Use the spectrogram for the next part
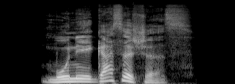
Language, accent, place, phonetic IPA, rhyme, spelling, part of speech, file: German, Germany, Berlin, [moneˈɡasɪʃəs], -asɪʃəs, monegassisches, adjective, De-monegassisches.ogg
- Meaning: strong/mixed nominative/accusative neuter singular of monegassisch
